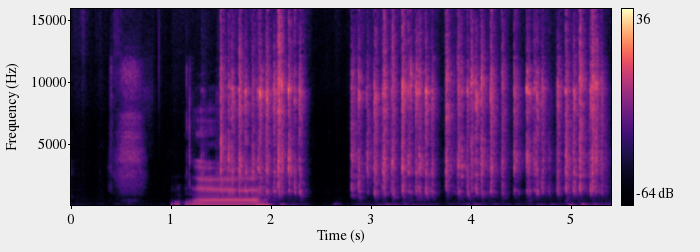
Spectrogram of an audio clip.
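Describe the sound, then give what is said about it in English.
Fast, vigorous typing on a computer keyboard: a dense run of many sharp clicks lasting several seconds, preceded by a short burst of a person speaking. “I'm going to type ferociously into my...”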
